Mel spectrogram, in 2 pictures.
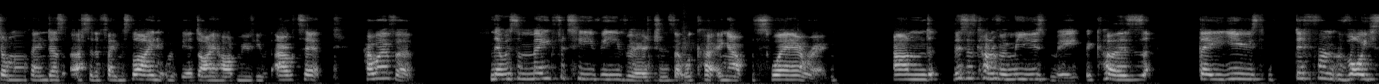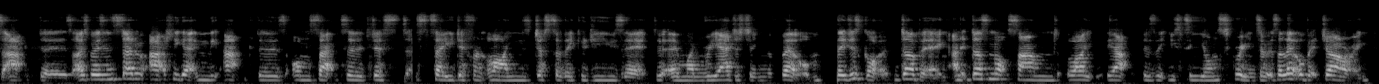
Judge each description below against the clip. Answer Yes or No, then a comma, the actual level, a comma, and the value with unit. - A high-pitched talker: Yes, high, 220 Hz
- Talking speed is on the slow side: No, average, 195 wpm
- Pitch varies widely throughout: No, average, 3.3 semitones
